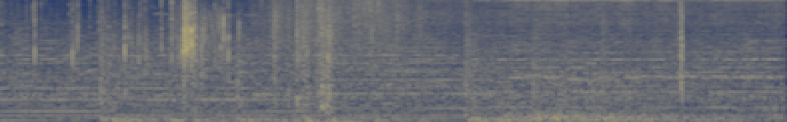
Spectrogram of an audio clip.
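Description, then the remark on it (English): A body contorts and shatters: a dense run of cracking and splintering, like something brittle twisting and shattering, with several sharp snaps over a low, crunching rumble. Loud, with no voices. “The officer contorted and shattered.”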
